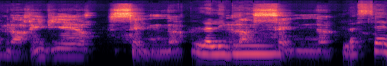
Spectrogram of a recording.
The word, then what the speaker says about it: Seine: In French, we would say Seine. Seine. La rivière Seine.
